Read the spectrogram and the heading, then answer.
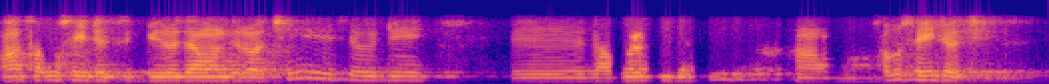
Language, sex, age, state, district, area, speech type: Odia, male, 30-45, Odisha, Khordha, rural, conversation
